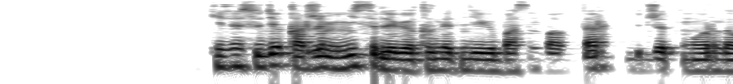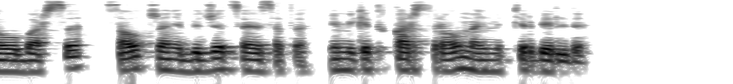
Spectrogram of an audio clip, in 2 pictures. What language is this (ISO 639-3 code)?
kaz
